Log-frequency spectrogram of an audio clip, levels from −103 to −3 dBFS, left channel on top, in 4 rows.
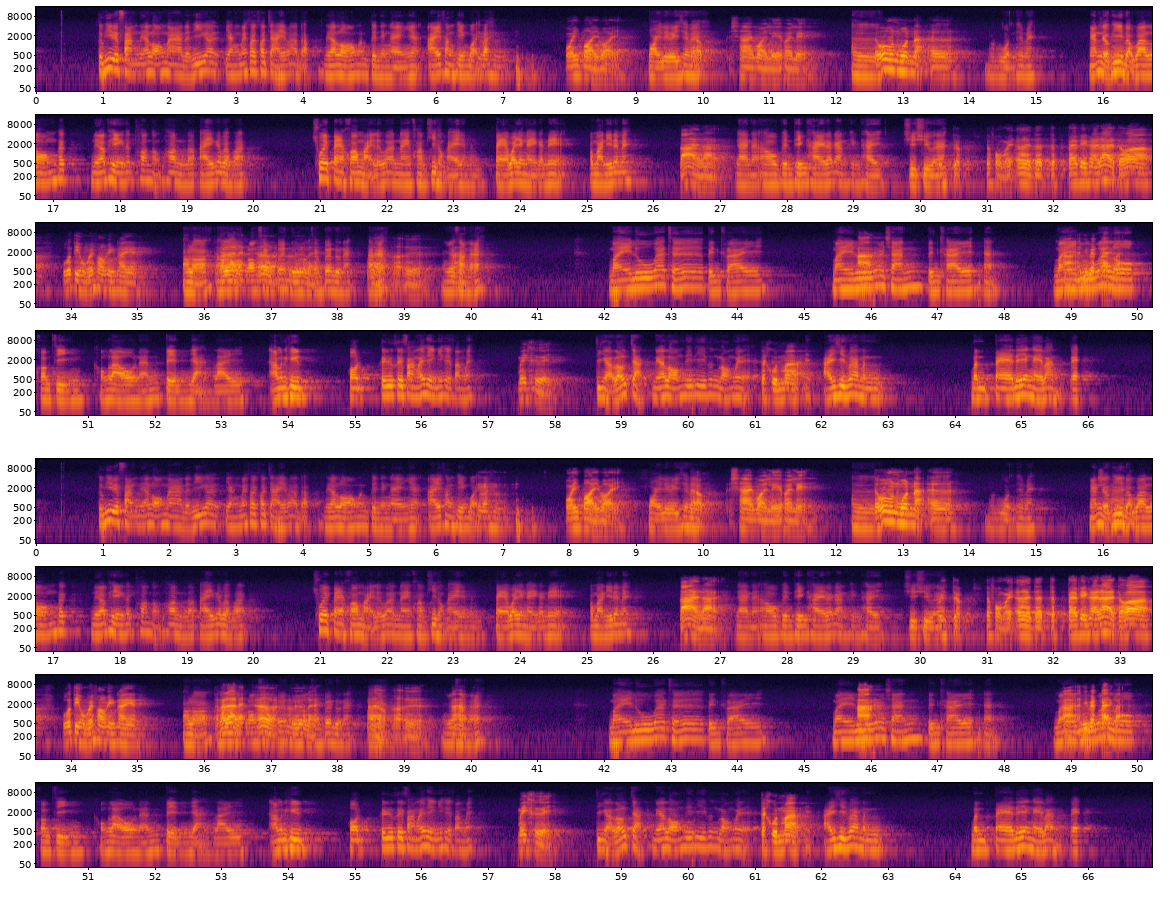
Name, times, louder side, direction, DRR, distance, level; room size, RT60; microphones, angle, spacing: voice 1, 0.9-6.9 9.2-10.0 12.2-12.7 14.2-15.0 15.8-17.2 17.6-19.9 20.9-24.8 25.1-25.7 27.2-29.5 29.8-30.4 35.7-38.8 39.6-40.2 42.1-44.4 45.4-47.9 48.7-49.9 50.2-50.9 51.2-53.4 53.7-54.3 54.9-56.8 58.6-61.1 61.6-62.9 64.3-65.9, left 2 dB, 30° left, 9 dB, 0.9 m, -31 dB
voice 2, 6.6-7.0 7.9-8.8 9.8-10.0 10.4-11.7 12.6-13.8 16.1-16.4 26.4-27.0 30.3-30.6 31.0-31.8 32.2-33.4 33.9-35.1 36.2-37.7 38.5-39.3 39.7-39.9 45.8-46.1 48.9-49.7 57.5-58.0 61.1-61.7, right 4 dB, 50° right, 10 dB, 1.4 m, -26 dB
29.5 x 28.0 x 6.1 m, 1.0 s
head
